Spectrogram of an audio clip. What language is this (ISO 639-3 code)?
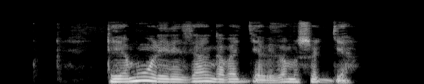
lug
